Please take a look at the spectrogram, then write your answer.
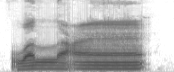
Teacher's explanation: Bacaan a di sini dipanjangkan 2 harokat. Karena dihukumi mad asli atau mad tabi'i.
